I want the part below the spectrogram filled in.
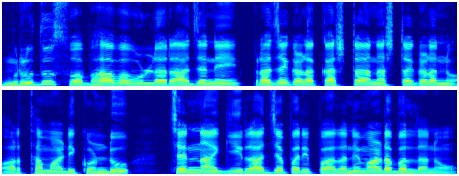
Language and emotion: Kannada, neutral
